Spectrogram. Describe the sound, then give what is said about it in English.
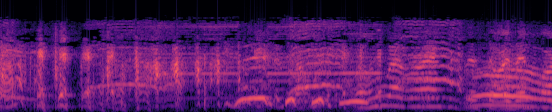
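A goat named Rudolph bleats repeatedly, its wavering, nasal cries fairly loud, following a brief stretch of voices and commotion at the start. “You're the sweetest little goat in the whole wide world.”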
